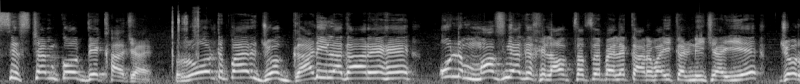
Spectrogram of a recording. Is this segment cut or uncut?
uncut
